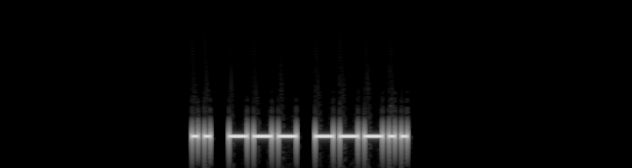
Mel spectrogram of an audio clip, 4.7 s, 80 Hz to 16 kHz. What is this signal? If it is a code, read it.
Morse code, heard as a keyed tone, about 29 wpm, 700 Hz. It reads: IO8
